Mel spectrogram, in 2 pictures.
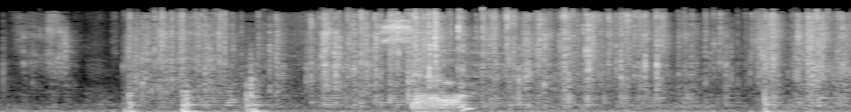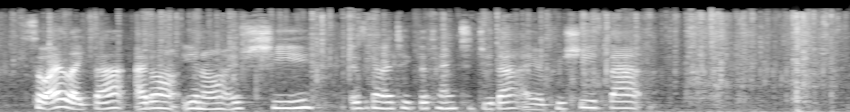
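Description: A plastic wrapper crinkles and rustles as hands handle it.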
